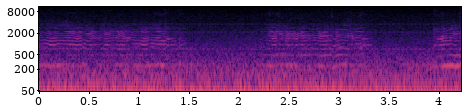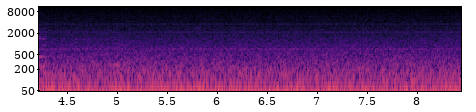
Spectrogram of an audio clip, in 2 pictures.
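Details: Honey bees around a small bee house at twilight: three short buzzing passes, a low droning hum with bright overtones and slight wavering pitch, over constant low rumble, then only the rumble remains.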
